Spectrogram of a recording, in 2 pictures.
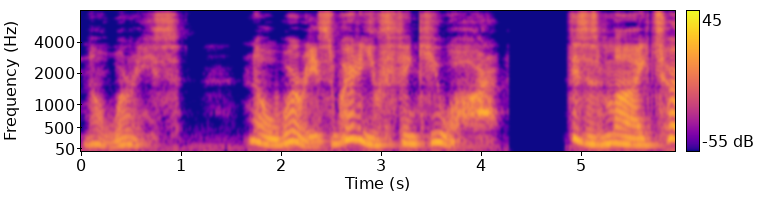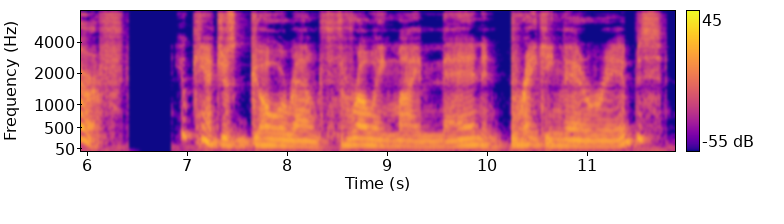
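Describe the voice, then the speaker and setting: A man playing a menacing male angel gang boss in a fantasy story, with deliberate, mock-polite threats. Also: medium pitch, expressive, fairly bright tone, voice pushed up.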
